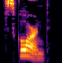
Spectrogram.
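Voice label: "scorned", British English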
